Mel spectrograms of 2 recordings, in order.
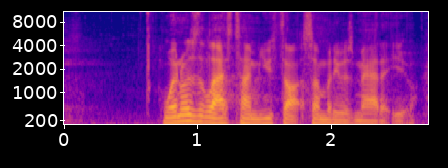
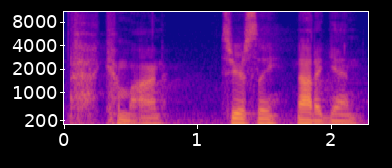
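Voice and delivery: mock weary disappointment; 4 semitones lower, 10 dB quieter than usual. Voicing a disappointed God.

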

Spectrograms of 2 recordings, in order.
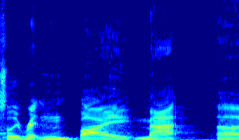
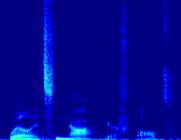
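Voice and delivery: soft tender reassurance; 5 semitones lower, 12 dB quieter than usual. Retold or imitated. Final repeat before breakdown.

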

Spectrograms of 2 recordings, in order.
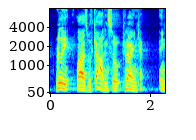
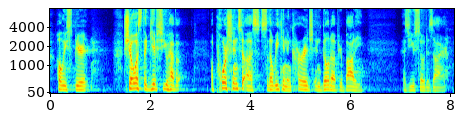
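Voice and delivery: low, softening prayer voice; hushed plea to the Holy Spirit; 4 semitones lower than usual. Acted. Leads a short prayer.

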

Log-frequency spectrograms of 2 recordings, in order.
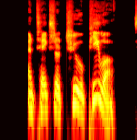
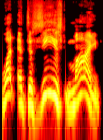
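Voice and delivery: aghast; 6 semitones higher, slower than usual. Retold or imitated. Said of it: "He's like".

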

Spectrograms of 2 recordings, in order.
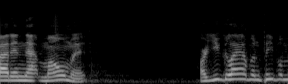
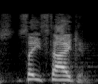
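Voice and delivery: Southern drawl impression, louder; Forrest Gump; 5 dB louder, slower than usual. Preacher quoting a film for laughs, mock Southern accent. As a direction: put on a bad Southern movie accent. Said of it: "in Forrest Gump language".

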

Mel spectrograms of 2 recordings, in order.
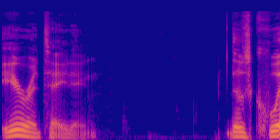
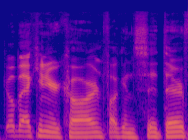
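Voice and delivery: ordinary talk, nothing marked

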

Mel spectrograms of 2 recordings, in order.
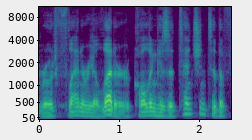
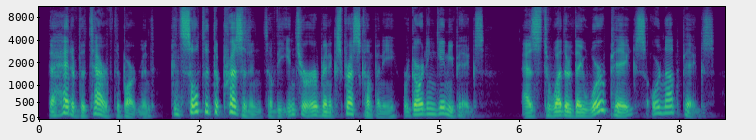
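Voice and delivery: usual speaking voice

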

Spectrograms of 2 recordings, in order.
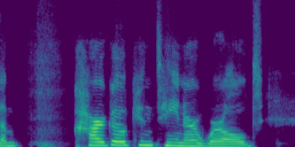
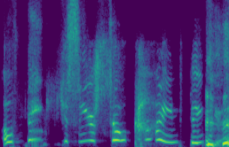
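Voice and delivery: high, sweet, grateful cooing; hammed-up polite thankfulness, pitched way up; gushing thanks; 12 semitones higher than usual. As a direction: overdo the gratitude to a kind stranger. Acting out gushing thanks to stranger.

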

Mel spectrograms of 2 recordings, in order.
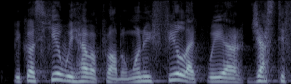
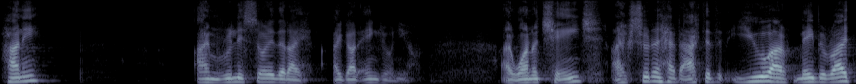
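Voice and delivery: tender apology; 4 semitones lower than usual. Shown as a demonstration. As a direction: say sorry gently, from the heart. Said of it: "go immediately".

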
